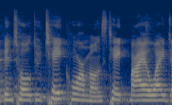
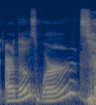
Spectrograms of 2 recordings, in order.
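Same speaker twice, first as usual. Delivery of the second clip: slow confused audience; 3 semitones lower, 5 dB quieter, much slower than usual. Retold or imitated. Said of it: "Others of you are like".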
